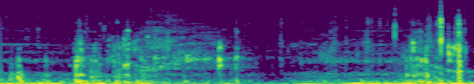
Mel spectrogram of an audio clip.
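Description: Underwater recording: muffled water rushing and rumbling around the camera, with several sharp clicks and knocks scattered through it.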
